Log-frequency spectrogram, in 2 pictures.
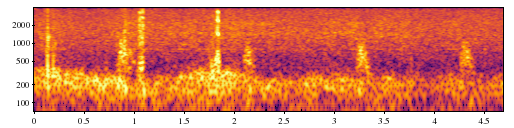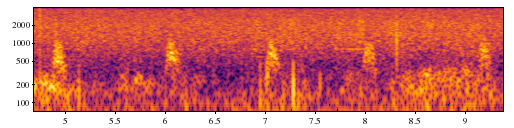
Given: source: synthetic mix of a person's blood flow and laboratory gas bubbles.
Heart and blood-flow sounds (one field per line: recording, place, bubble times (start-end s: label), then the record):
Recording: Doppler ultrasound of blood flow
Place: subclavian vein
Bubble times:
0.10-0.24 s: bubbles
0.80-1.12 s: bubbles
1.74-1.90 s: bubbles
7.00-7.06 s: bubbles
From the record:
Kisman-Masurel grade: 123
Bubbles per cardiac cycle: 1 to 2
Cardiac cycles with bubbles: 10 to 50%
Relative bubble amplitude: loud (0.450 to 0.775)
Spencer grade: 2 (many but less than half of the cardiac periods contain bubble signals, singularly or in groups)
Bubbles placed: anywhere in the cardiac cycle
